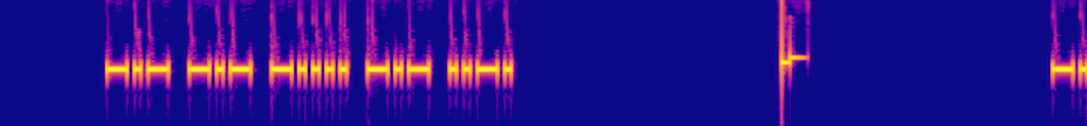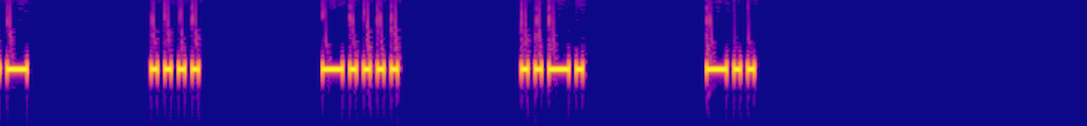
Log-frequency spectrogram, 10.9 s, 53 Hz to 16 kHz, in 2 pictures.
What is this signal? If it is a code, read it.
Morse code, heard as a keyed tone, about 34 wpm, spaced as for 18 wpm, 700 Hz. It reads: KK6KF KH6FD
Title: USA Call Signs - 6x Character Spacing - 35wpm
